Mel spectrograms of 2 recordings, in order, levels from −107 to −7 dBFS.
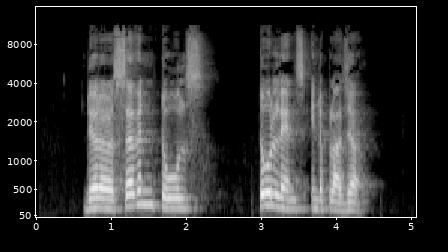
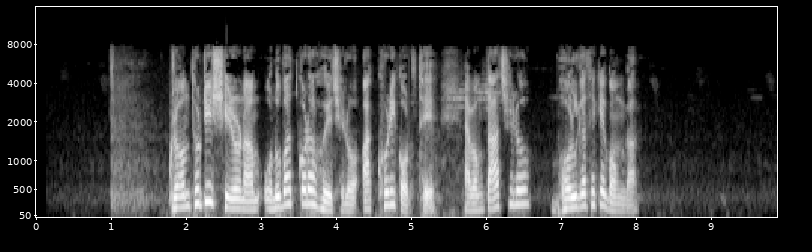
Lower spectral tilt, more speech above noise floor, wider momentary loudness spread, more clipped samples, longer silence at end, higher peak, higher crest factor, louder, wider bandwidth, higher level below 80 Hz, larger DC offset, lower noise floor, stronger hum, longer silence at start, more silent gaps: about the same, -4.5 dB/octave vs -5 dB/octave; about the same, 64 dB vs 62 dB; first, 13 LU vs 8 LU; neither; second, 0.75 s vs 1.9 s; second, -8 dBFS vs 0 dBFS; about the same, 18 dB vs 18 dB; second, -23 LUFS vs -16 LUFS; first, 11 kHz vs 7.8 kHz; second, -74 dBFS vs -54 dBFS; neither; first, -87 dBFS vs -77 dBFS; neither; second, 0.65 s vs 1.8 s; neither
